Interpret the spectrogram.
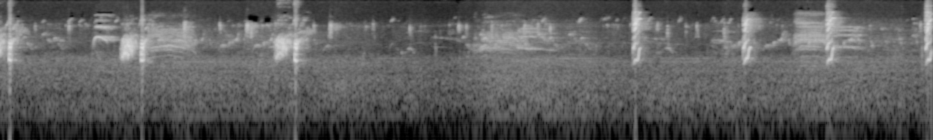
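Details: Starling song heard close: scratchy, warbled phrases and thin whistles alternate with abrupt clicks and snaps, loosely spaced, with softer chattering between the louder notes.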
